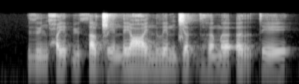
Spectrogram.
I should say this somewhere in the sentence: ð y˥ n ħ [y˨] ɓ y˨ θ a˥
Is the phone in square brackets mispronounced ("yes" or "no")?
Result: yes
